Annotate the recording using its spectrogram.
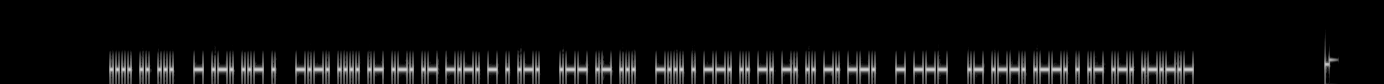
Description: Morse code, heard as a keyed tone, about 40 wpm, 700 Hz. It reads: HIS TRUE CHARACTER WAS BEGINNING TO APPEAR.
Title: Sentences from Top 1200 Words 40wpm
